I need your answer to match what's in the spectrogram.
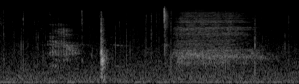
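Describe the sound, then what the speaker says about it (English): Snoring-like snorts and short rasping clicks from beavers in a beaver-colony building game, a few brief bursts with a breathy hiss between them, faint and in the foreground. "That sound of beavers snoring when you click on these things is also very annoying."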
